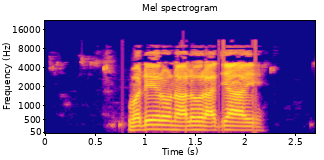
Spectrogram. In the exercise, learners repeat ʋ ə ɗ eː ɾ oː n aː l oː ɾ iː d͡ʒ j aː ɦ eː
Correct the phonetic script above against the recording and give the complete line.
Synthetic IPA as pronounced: ʋ ə ɗ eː ɾ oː n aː l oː ɾ aː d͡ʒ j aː ɦ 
